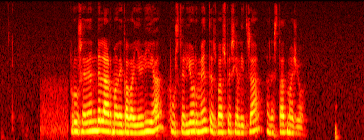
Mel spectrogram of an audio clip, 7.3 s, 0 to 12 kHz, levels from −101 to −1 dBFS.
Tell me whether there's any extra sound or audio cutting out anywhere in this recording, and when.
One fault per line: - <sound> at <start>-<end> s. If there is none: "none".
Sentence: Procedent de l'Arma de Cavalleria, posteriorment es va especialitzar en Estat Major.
none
